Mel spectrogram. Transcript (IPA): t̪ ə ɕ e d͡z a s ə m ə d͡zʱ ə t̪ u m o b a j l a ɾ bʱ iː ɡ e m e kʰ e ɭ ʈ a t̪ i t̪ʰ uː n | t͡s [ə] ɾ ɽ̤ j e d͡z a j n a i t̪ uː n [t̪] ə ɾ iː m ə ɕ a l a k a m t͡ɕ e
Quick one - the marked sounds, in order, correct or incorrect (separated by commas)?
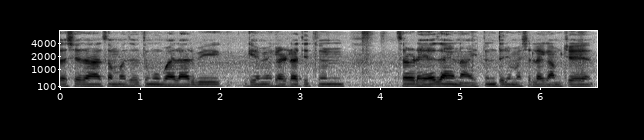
correct, correct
